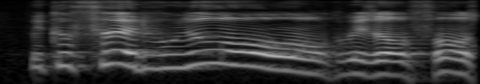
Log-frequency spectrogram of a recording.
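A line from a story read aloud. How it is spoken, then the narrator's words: Exclaimed. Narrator (French): s'écria Ivan Kouzmitch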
